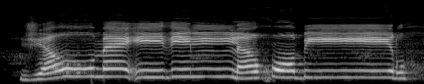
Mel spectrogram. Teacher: یو پہ وولین ہے، وولین کو لمبا بھی نہیں کرنا اور جھٹکا بھی نہیں دینا · خو کو موٹا پڑھا جائے گا، پر پڑھا جائے گا کیونکہ یہ موٹے حروف میں سے ہے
